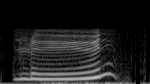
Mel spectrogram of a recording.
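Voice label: "lyun2", Cantonese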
